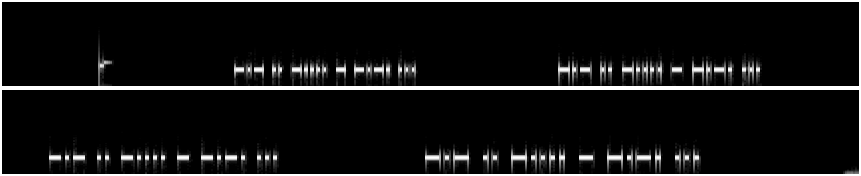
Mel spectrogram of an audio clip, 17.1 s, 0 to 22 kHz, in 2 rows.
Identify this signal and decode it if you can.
Morse code, heard as a keyed tone, about 32 wpm, 700 Hz. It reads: KI6TCS KI6TCS KI6TCS KI6TCS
